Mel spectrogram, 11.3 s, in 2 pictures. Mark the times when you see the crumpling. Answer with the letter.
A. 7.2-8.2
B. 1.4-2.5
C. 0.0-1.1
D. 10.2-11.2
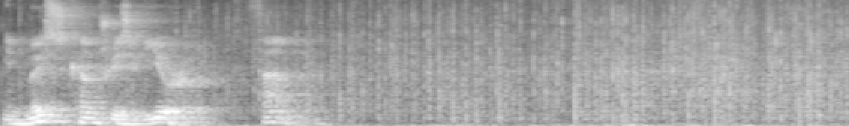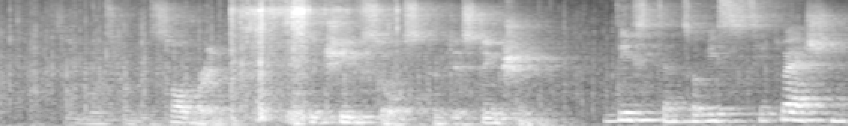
A.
